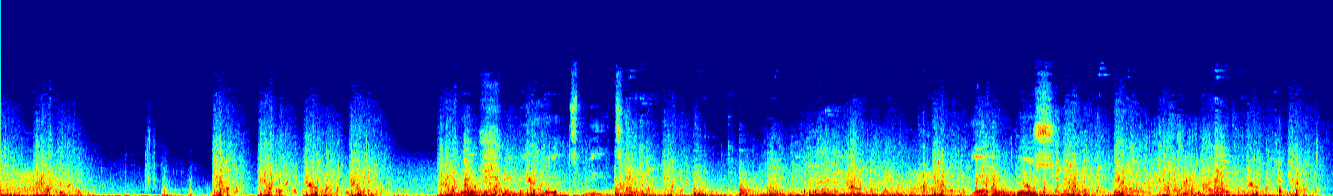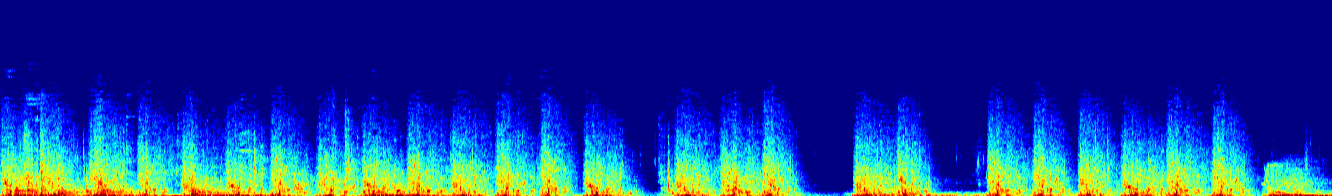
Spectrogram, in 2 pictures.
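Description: Game magic zaps and crackles with bursts of sound effects.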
